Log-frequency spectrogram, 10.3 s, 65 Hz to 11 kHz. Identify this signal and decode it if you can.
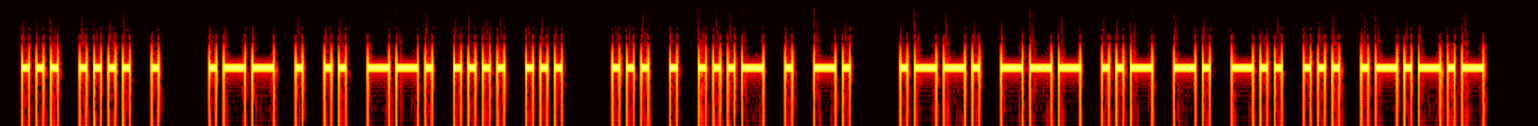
Morse code, heard as a keyed tone, about 25 wpm, 700 Hz. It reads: SHE WEIGHS SEVEN POUNDS.
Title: Easy Phrases 25wpm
